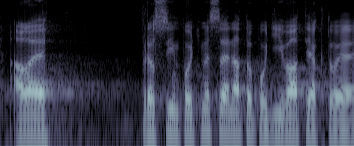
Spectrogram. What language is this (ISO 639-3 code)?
ces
